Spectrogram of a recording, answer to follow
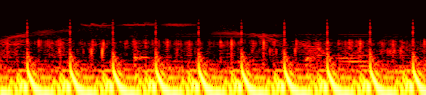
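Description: Peak-time driving techno with a steady four-on-the-floor kick drum, about two kicks a second, over a droning low bass. A filtered sweep rises and then falls in the upper range through the middle.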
